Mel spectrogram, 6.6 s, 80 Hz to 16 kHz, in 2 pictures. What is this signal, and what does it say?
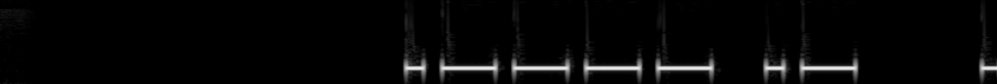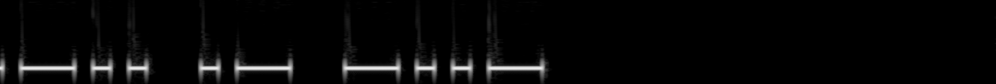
Morse code, heard as a keyed tone, about 20 wpm, 700 Hz. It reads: 1A LAX
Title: Field Day Exchanges - 20wpm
